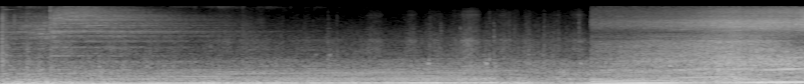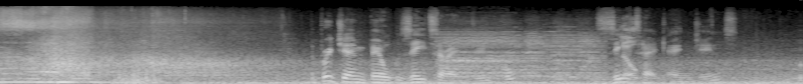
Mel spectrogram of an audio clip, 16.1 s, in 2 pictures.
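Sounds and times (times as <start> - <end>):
car engine accelerating: 1.5 - 14.0
car passing by: 6.0 - 11.2.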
